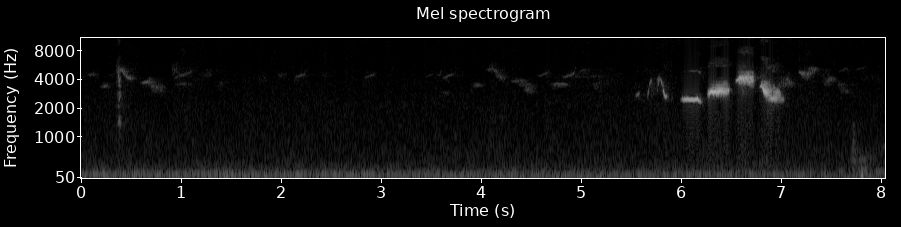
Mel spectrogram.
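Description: Magpie-robin calling: faint scattered high chirps, then a loud burst of about five quick whistled notes around six to seven seconds in.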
